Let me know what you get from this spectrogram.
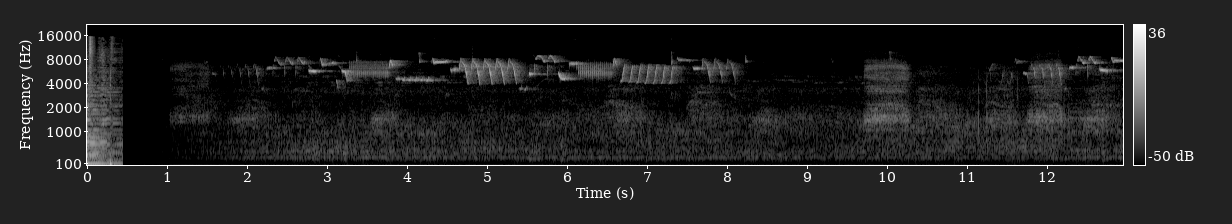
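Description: Faint chirping of small birds in short, high, quick bursts over quiet outdoor ambience, after background music fades out at the very start.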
